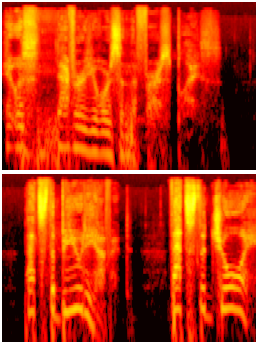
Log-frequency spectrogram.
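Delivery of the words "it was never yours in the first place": slow, soft unvoiced whisper; God's gentle whisper. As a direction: breathe it gently like a secret. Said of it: "God whispers to us and says".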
